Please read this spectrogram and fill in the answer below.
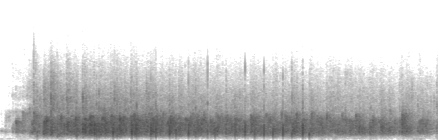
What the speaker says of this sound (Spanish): os pido un aplauso para hoy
